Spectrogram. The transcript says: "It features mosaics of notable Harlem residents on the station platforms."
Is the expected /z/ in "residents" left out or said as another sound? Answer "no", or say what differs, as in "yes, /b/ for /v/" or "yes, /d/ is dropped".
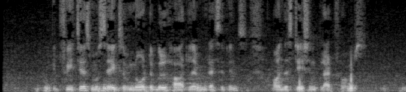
yes, /s/ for /z/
